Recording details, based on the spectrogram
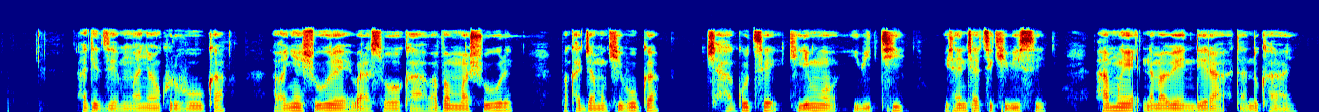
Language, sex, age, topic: Rundi, male, 18-24, education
